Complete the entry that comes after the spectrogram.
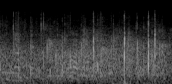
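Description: An audience at a talk about raising children breaks into applause, a dense, steady patter of many hands clapping at moderate volume, with a few sharper claps standing out through the short burst.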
